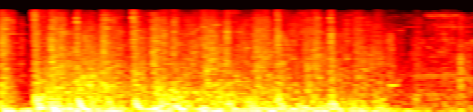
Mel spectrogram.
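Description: Video game gunfire aimed at a turret: a loud, continuous burst of rapid shots crackling together without pause, up close and dense, with no voices.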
